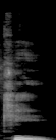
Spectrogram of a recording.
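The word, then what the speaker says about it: كِ: for feminine singular and it's pronounced as Ki and represented by the letter K with kesra an example for it your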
